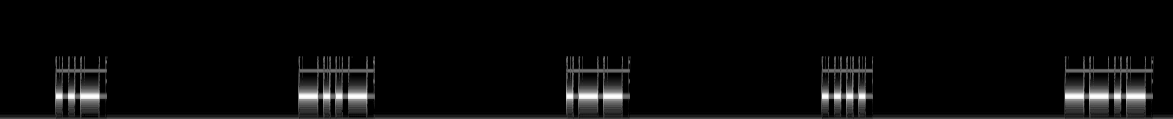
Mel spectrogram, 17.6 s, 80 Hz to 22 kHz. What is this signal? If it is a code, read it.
Morse code, heard as a keyed tone, about 13 wpm, spaced as for 3 wpm, 800 Hz. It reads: UXWHQ
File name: hamdata / L07-EX02-HQP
